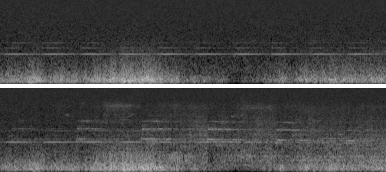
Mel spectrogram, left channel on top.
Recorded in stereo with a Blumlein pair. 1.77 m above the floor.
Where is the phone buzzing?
No phone buzzing in this recording.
